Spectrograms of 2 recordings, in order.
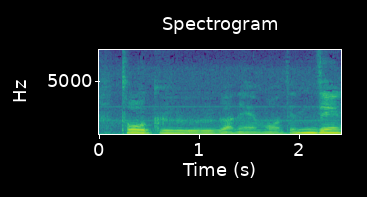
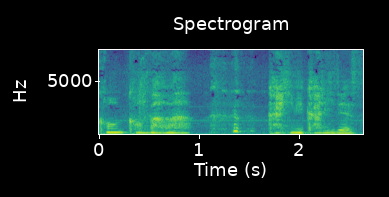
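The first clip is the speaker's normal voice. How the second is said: faltering put-on celebrity voice, higher pitch; 3 semitones higher than usual. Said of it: "相当聞いてる方もドキドキするこう拙い感じのもう".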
